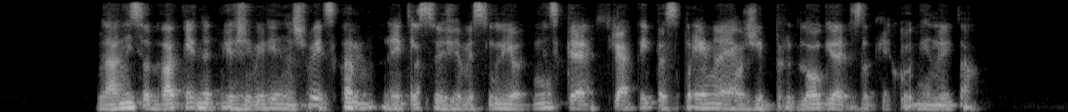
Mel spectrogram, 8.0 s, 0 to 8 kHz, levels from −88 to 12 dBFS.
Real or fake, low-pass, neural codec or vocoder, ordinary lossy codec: fake; 7.2 kHz; codec, 24 kHz, 1.5 kbps, HILCodec; none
